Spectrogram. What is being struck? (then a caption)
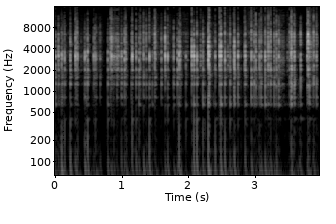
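Wooden plate. Long nails tap and scratch fast along the edge and top of a flat, solid, light-colored wooden plate held edge-on above a microphone. The result is a dense, uneven stream of dry, bright clicks and scrapes that stop almost instantly, with very little low end.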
